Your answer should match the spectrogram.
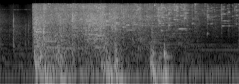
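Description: A body crashes through a coffee table, with a loud shattering burst that starts abruptly and spreads into a dense spray of breaking debris lasting about two seconds.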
